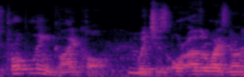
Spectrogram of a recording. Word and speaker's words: propylene glycol: flavorings is back to look down to it pronounce it correctly it's propylene glycol which is or otherwise known as a good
